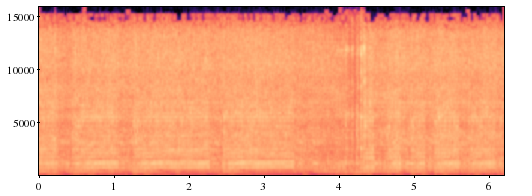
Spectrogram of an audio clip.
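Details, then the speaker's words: Small two-stroke chainsaw revving up and down several times, picking up cleanly and dropping back without stalling; runs fine and chain brake works, though the owner suspects the oiler isn't working. "well that works I didn't think the brake worked for a second but I got it working"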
